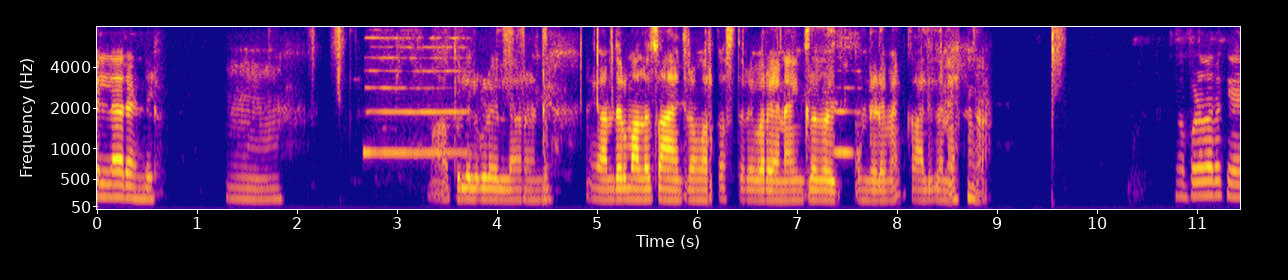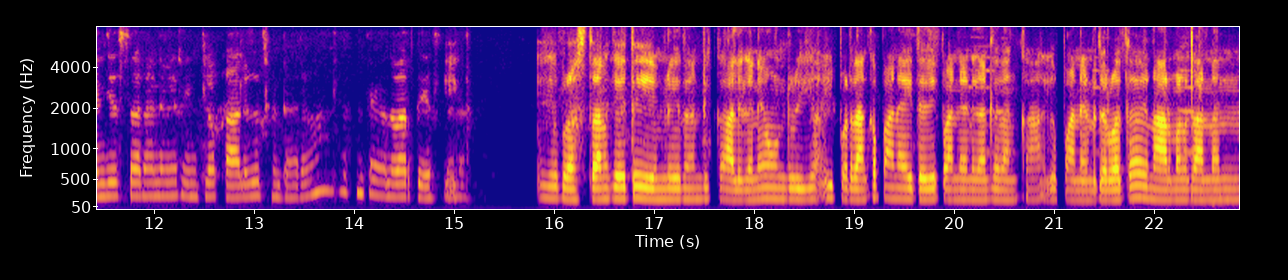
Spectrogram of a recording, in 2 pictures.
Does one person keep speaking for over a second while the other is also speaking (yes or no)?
no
